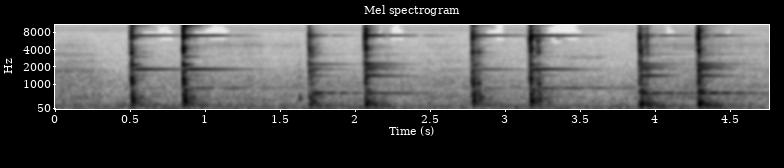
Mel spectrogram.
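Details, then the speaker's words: Carriage wheel with reused old rubber tire after backing off outside wire tension, wires tapped in pairs; bright metallic tings fading quickly, the two notes now close in pitch, not exactly equal due to worn rubber; even wire tension. "So if you come in and listen again, you can really hear that the tings are a lot more similar, and I'm tone deaf."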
